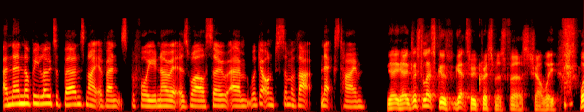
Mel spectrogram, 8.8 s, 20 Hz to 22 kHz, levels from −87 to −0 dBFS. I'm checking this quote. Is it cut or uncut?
uncut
